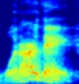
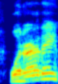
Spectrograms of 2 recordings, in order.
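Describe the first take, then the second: First: Said in the usual way. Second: "What are they?" thrown back higher with a rising tune on "they"; disbelieving echo. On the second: Shown as a demonstration. Echoes it in disbelief.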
